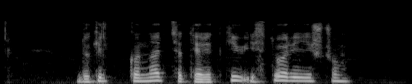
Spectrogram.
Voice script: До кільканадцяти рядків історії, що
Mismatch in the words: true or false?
false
